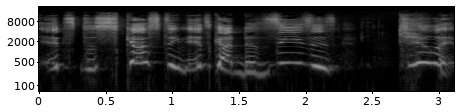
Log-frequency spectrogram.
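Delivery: hammed-up mom screaming about a mouse; panicked mom. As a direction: shriek like a terrified mother. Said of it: "She's like".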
